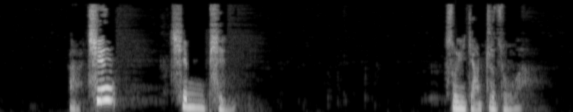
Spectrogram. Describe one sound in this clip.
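An elderly man speaks calmly and slowly in short phrases, close to a microphone, with long pauses.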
